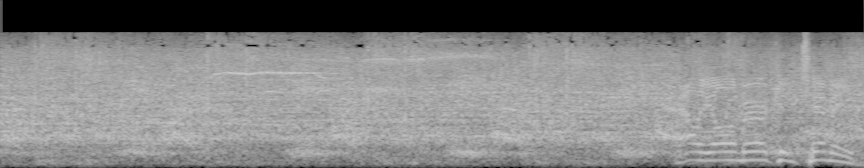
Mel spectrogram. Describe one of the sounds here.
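A large indoor crowd roars and cheers in an echoing arena.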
